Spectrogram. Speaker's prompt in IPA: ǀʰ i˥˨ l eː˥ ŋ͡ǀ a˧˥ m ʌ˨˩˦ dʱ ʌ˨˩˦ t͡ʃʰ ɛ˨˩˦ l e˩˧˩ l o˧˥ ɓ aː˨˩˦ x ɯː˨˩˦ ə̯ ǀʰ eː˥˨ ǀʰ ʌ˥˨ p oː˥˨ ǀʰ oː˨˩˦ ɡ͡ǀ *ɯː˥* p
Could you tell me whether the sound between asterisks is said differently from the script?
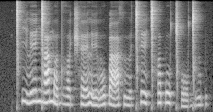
no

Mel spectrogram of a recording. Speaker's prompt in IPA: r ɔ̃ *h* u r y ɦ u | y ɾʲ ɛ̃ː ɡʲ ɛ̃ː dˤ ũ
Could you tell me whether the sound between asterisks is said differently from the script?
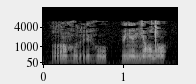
yes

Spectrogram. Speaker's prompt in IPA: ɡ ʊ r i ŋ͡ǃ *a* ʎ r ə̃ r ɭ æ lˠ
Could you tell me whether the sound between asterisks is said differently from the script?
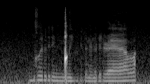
yes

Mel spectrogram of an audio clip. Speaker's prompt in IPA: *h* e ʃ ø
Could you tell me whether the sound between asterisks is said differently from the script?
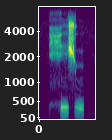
no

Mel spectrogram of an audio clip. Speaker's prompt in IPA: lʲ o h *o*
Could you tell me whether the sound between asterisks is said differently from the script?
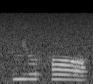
yes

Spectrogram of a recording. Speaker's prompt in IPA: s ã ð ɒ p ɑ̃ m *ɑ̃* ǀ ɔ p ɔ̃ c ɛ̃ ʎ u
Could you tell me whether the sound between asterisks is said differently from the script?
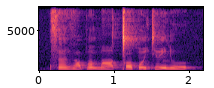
yes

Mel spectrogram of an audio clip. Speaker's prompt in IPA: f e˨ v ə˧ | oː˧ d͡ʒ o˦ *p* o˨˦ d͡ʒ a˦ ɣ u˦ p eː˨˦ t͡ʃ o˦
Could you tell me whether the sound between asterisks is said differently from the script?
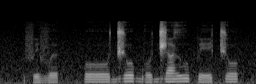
yes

